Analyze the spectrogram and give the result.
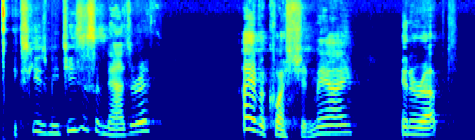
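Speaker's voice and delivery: overly courteous little interjection. Explaining the passage, contrasting the demons' yell with a mock-polite interruption. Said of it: "This wasn't a silent disruption".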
